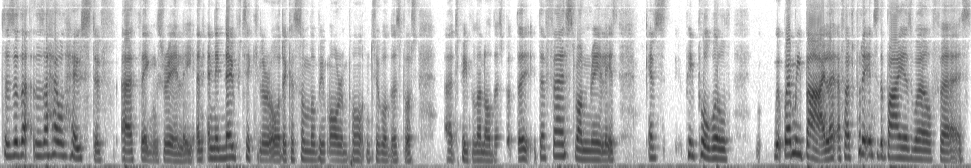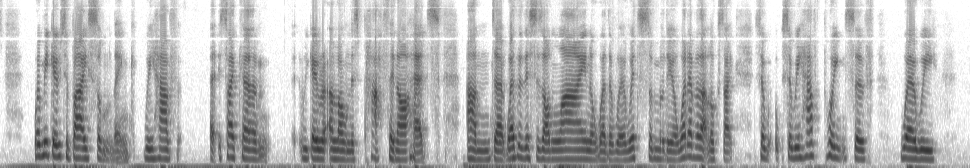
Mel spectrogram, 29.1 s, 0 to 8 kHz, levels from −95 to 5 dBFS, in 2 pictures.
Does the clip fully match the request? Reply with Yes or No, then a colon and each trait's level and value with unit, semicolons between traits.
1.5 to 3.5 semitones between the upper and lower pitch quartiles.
No: average, 4.1 semitones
